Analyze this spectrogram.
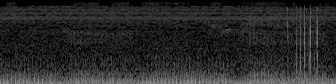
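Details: Domestic cat snoring: a steady, low, rapidly pulsing rumble that runs unbroken through the whole stretch, with a brief burst of faint high clicks near the end.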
